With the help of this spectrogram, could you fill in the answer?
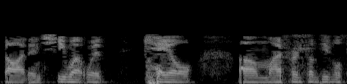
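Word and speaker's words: Kayle: see what she thought and she went with kale um I've heard some people say Kaley but I'm gonna go with kale and that was a ramble that nobody needed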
